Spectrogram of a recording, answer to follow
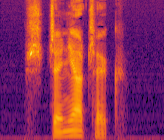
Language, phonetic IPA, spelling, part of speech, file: Polish, [ʃt͡ʃɛ̃ˈɲat͡ʃɛk], szczeniaczek, noun, Pl-szczeniaczek.ogg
